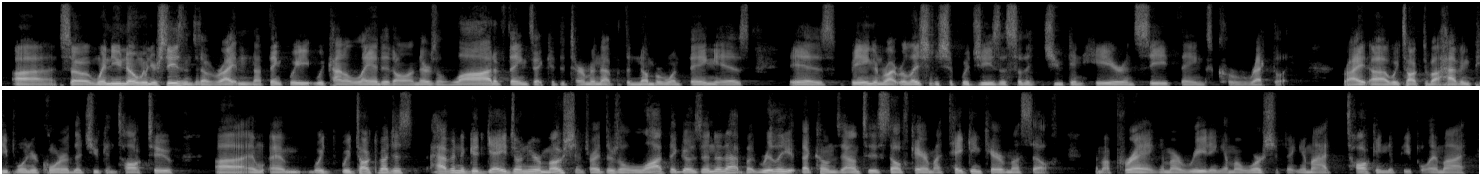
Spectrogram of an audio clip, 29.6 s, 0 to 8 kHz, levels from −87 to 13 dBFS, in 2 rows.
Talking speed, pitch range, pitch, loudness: 240 wpm, 100-115 Hz, 105 Hz, -27 LUFS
